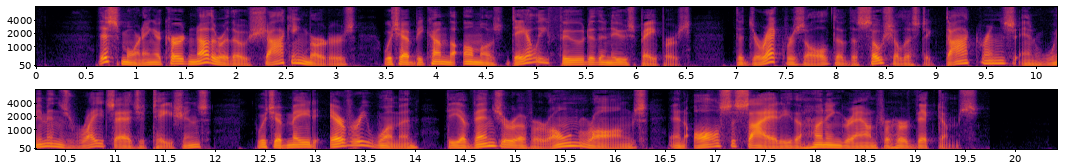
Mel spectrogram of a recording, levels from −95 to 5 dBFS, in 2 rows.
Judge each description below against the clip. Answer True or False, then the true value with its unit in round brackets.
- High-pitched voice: False (95 Hz)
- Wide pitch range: True (6.8 semitones)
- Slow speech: False (145 wpm)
